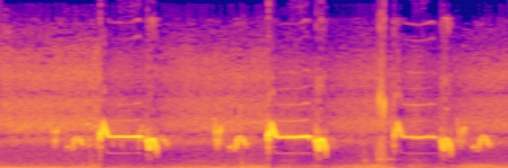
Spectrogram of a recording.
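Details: Prinia, known locally as prenjak, in lively full song: a sharp upslurred note leading into a level high whistle and a lower rough ending, given three times in quick succession, with softer twittering notes between phrases.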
